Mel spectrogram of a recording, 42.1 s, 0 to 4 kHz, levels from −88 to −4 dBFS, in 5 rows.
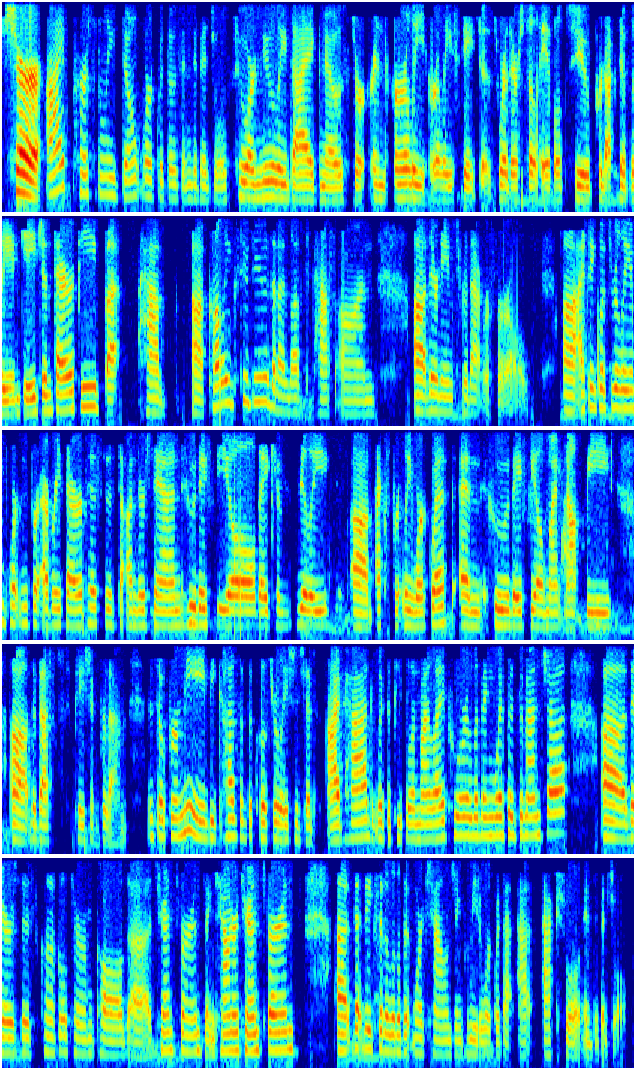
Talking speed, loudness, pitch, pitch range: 185 wpm, -26 LUFS, 170 Hz, 155-195 Hz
